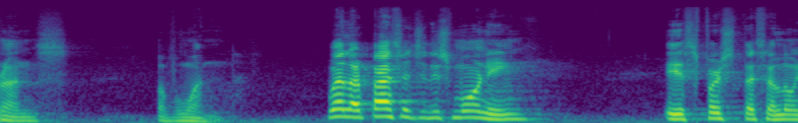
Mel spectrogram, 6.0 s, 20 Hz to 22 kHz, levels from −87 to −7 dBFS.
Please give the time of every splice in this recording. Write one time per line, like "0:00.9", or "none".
0:02.4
